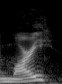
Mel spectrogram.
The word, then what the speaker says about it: Mari: Is this for or so it's more like Mari?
